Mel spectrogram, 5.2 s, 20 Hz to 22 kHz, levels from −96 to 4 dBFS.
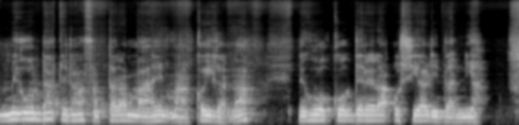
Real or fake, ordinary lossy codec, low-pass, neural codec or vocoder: fake; none; none; codec, 44.1 kHz, 7.8 kbps, Pupu-Codec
